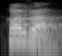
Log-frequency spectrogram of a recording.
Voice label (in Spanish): conocimiento, Zapoteco, Asunción Ocotlan; Sustantivos; INALI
